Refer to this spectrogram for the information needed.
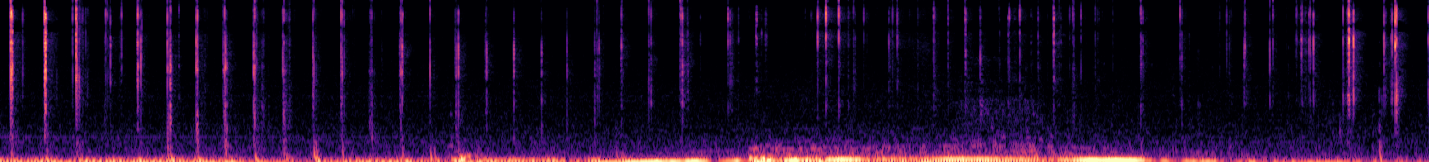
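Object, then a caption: Acrylic fingernails. Long gold glitter acrylic nails are pressed and tapped nail against nail, then the hard nail surfaces are rubbed together. Quick, sharp, bright clicks come at an uneven, rapid pace over a steady low rumble. The rumble swells in the middle as the clicking thins out, then the clicks return.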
